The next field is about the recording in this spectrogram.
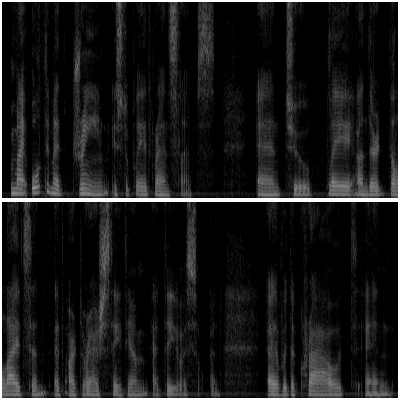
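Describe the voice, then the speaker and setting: A woman's voice: low voice, vocal fry, a little mellow, no echo. A woman from Bosnia and Herzegovina, hosting a casual solo question-and-answer podcast in a chatty way, full of fillers. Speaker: podcast host and tennis pro.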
